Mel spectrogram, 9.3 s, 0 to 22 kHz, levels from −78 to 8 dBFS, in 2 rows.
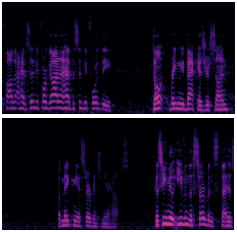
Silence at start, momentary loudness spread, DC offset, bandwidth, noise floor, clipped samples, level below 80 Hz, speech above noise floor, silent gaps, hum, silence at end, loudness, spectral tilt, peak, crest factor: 0 s; 20 LU; under 0.1%; 16.5 kHz; -68 dBFS; under 0.1%; -72 dBFS; 32 dB; none; none; 0 s; -36 LUFS; -4 dB/octave; -18 dBFS; 20 dB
